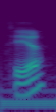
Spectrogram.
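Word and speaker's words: Phia: to be doing you and your uh knowing FIA will probably be waiting at the dungeon entrance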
